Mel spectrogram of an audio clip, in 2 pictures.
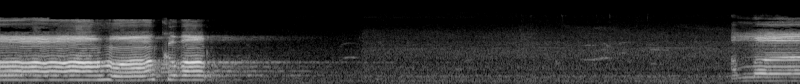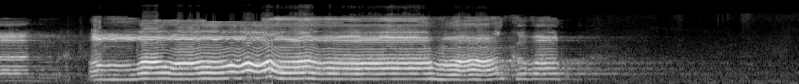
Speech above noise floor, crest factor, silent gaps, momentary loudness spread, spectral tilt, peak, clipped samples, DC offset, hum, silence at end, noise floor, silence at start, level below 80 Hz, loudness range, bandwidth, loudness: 36 dB; 12 dB; none; 12 LU; -0.5 dB/octave; 0 dBFS; under 0.1%; under 0.1%; none; 2 s; -46 dBFS; 0 s; -54 dBFS; 13 LU; 17 kHz; -9 LUFS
